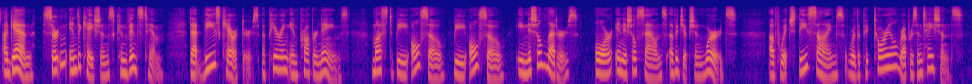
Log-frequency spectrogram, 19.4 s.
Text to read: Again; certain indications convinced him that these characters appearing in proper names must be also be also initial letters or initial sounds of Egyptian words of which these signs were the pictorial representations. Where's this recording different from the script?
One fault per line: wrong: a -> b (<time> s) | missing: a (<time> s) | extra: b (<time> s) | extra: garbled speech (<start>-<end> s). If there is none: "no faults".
no faults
